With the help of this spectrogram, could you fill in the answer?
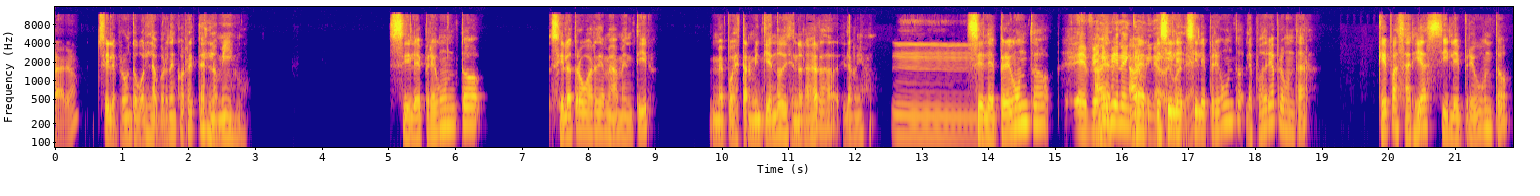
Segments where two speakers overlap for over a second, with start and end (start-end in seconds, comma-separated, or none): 15.6-17.2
